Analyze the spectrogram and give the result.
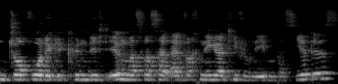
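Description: A woman at a very fast pace, fairly high pitch and fairly even intonation. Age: 20s. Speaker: podcast guest talking about her depression. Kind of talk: personal testimony in casual interview.

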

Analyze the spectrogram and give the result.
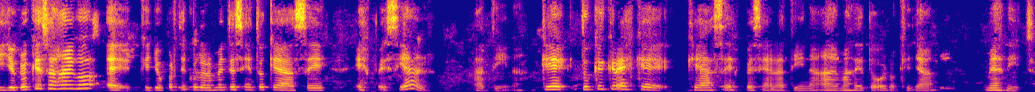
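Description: With vocal fry and lively intonation, a woman talks at a moderate pace while her loudness swings a lot. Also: medium pitch for a woman. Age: 30s. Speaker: podcast host. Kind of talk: casual chat.

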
